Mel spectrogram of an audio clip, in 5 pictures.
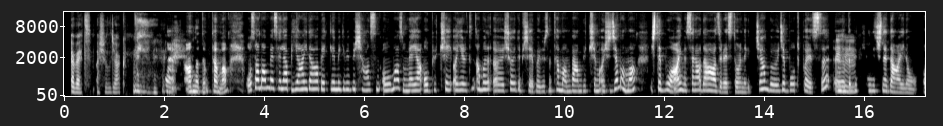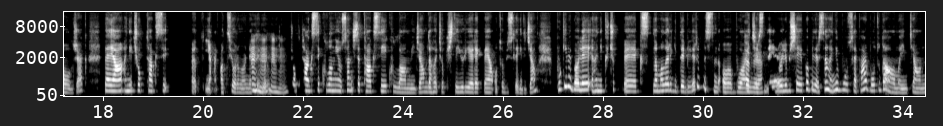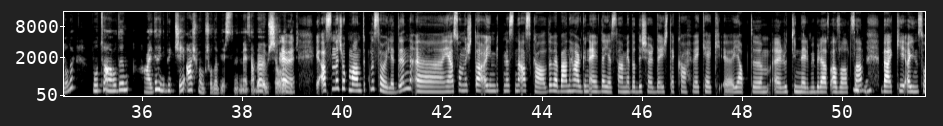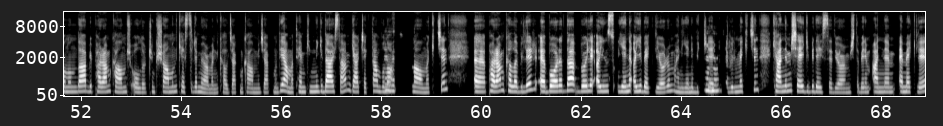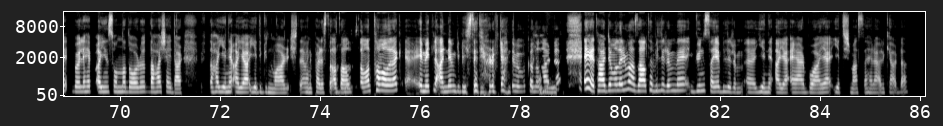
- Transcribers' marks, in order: chuckle; tapping; other background noise; laughing while speaking: "hissediyorum kendimi bu konularda"; unintelligible speech
- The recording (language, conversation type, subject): Turkish, advice, Aylık harcamalarımı kontrol edemiyor ve bütçe yapamıyorum; bunu nasıl düzeltebilirim?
